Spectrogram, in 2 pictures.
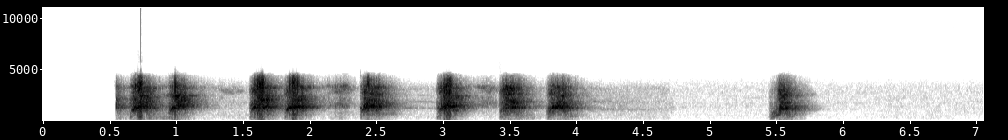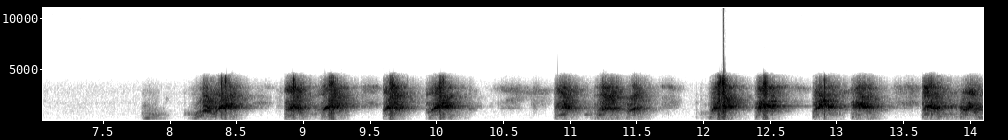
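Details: Maltese dog barking at cigarette smoke: sharp, bright barks in quick pairs and triplets, a short pause after a run, then a denser burst of about a dozen barks near the end.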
